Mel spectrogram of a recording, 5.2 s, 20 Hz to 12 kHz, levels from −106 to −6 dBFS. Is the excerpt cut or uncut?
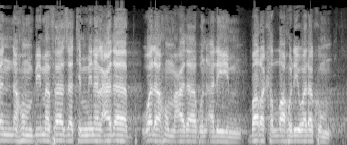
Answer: cut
